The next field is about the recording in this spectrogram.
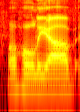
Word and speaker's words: Oholiab: Oholiab and Bezalel. – Ooh, good pronunciation. – I've been trying. Oholiab and Bezalel.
